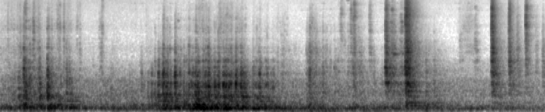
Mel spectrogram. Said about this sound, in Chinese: 收垃圾的，这是我家门口的垃圾箱。它在五点的时候就已经开始收我家门口的垃圾了。它其实，在四点的时候就开始收那边的垃圾了。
